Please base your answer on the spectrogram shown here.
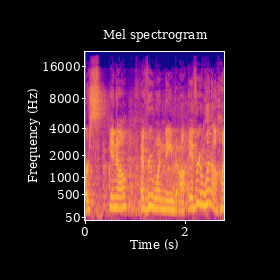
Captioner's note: audience laughs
